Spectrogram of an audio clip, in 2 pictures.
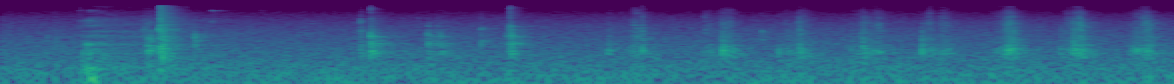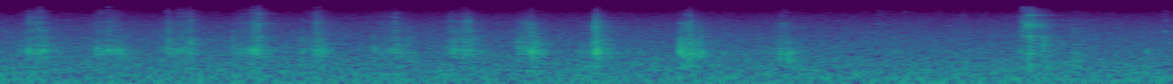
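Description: Screwdriver turning out a small body-shell screw from a plastic model locomotive chassis: an even series of light clicks, about three a second, for several seconds, with a soft handling knock near the start.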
